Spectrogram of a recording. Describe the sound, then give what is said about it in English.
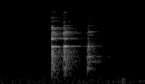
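Three bright glass clinks in quick succession as glasses are touched together in a toast, each ringing briefly and fading against a quiet background. “Cheers. To the reunion of old friends.”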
